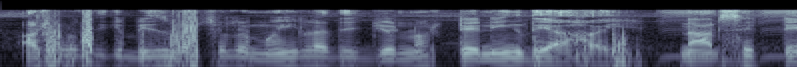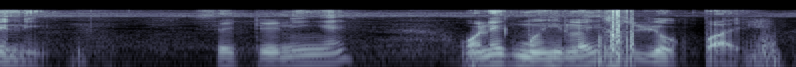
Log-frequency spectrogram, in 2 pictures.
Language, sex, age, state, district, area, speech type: Bengali, male, 60+, West Bengal, Paschim Medinipur, rural, spontaneous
